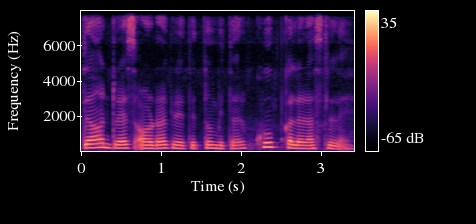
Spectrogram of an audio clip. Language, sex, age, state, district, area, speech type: Goan Konkani, female, 18-30, Goa, Canacona, rural, spontaneous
